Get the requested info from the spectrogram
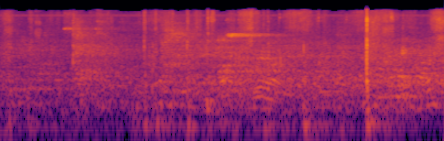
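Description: Voices of several people murmuring in a large, echoing hall, with one sharp slap or thud about three and a half seconds in.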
